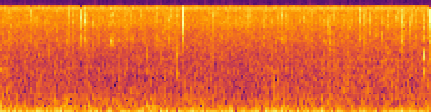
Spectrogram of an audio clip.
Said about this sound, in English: The storm started to subside until all that remained were grey clouds,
